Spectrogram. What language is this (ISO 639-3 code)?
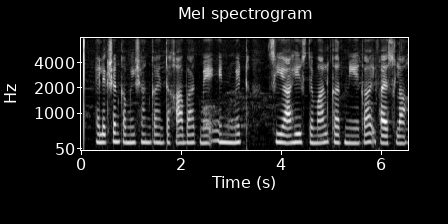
urd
